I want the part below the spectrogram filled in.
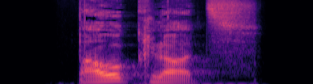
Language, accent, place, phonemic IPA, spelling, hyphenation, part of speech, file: German, Germany, Berlin, /ˈbaʊ̯ˌklɔt͡s/, Bauklotz, Bau‧klotz, noun, De-Bauklotz.ogg
- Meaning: building block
